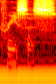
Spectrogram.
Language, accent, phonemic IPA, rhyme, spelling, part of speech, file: English, US, /ˈkɹiːsəs/, -iːsəs, Croesus, proper noun / noun, Croesus US.ogg
- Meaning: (proper noun) A male given name from Ancient Greek, of historical usage, notably borne by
